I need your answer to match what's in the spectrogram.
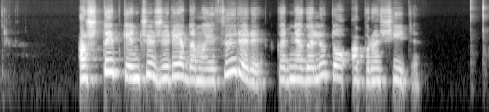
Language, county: Lithuanian, Panevėžys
